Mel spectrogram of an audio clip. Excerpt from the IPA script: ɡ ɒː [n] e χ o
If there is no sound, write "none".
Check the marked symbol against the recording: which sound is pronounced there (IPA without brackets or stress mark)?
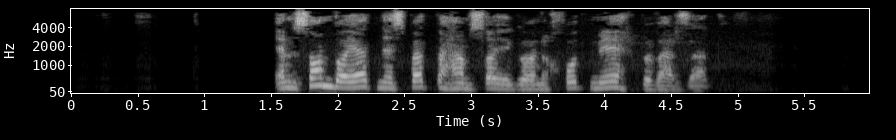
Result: n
